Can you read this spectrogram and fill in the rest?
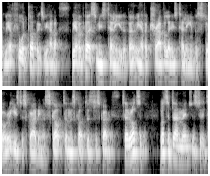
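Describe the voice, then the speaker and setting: Male podcast guest, middle-aged, very low voice, emphatic and conversational about literature, slightly muffled lo-fi sound. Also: husky. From South Africa. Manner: emphatic, with repeated phrases and rhetorical questions. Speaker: podcast guest discussing a poem. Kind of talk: animated conversational literary discussion.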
